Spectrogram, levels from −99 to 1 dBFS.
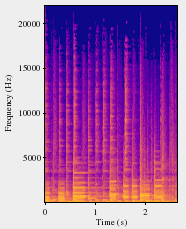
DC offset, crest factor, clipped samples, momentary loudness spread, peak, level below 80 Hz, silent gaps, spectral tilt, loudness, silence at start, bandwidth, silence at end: under 0.1%; 14 dB; under 0.1%; 5 LU; 0 dBFS; -34 dBFS; none; -5.5 dB/octave; -15 LUFS; 0 s; 18 kHz; 0 s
